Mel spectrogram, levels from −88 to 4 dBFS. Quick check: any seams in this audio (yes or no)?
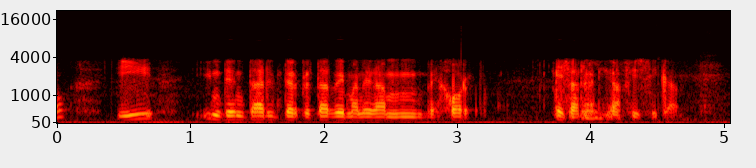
no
